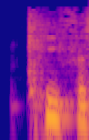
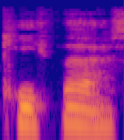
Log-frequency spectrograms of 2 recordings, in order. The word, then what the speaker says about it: Kiefer: It's Kiefer, not Keither. So just for the Keitherites, Sutherland stands. – Yeah, it's not a silent F, listeners, so don't get caught out.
